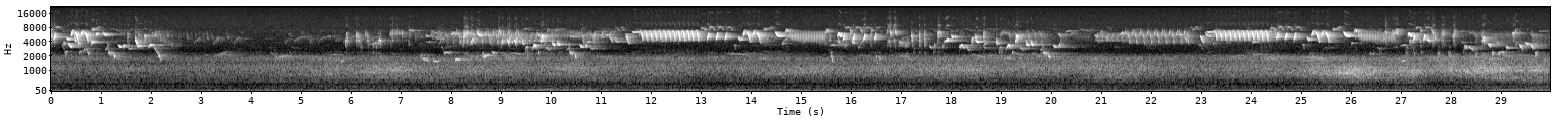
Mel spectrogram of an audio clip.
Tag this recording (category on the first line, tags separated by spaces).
Soundscapes > Nature
phenological-recording natural-soundscape nature field-recording raspberry-pi meadow soundscape alice-holt-forest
